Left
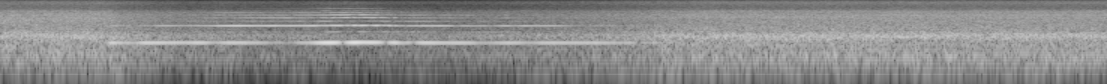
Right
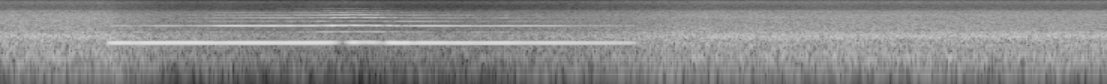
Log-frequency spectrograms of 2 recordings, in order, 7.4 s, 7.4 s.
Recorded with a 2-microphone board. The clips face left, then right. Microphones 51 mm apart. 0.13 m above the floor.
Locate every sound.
0.7 s a flute: 10° right (ahead or behind), 1.1 m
